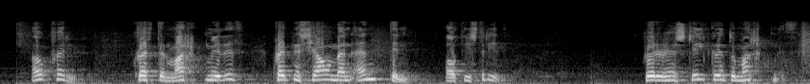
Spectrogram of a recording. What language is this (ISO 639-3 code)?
isl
